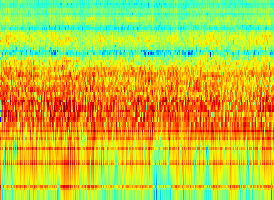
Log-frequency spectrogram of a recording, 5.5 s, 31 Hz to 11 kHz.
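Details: Warm Saab 9-3 2.0T held at about 3000 rpm: a hissy, even roar with light clicking buried in it; cause unknown.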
